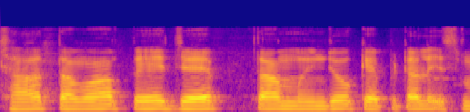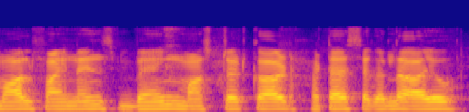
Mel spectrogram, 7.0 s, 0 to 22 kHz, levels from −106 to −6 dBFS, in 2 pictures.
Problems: constant background noise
